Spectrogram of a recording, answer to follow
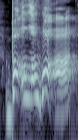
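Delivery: high, punchy mock British accent. Streamer joking with British raider's fans, mock British accent. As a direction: playfully exaggerate a British accent. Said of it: "put on a British accent".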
